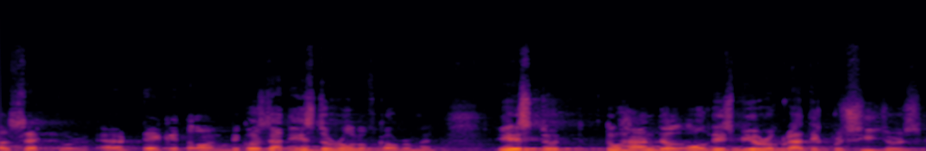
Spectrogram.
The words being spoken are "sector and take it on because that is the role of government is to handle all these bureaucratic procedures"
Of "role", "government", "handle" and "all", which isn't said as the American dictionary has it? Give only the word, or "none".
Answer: none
